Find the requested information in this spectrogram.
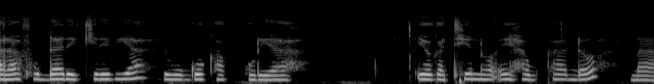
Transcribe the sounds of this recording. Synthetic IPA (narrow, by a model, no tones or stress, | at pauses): aɾafudaɾekʰiɾeɾjaɾiβuɡokʰakuɾja | ejoɡatʰenoʔehaβukʰado | na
